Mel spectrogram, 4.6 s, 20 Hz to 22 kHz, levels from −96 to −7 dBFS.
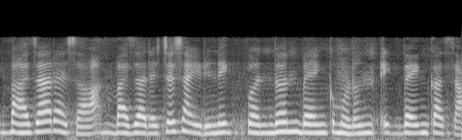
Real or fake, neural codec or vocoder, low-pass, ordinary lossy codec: fake; codec, 24 kHz, 1.2 kbps, DualCodec; 7.2 kHz; none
